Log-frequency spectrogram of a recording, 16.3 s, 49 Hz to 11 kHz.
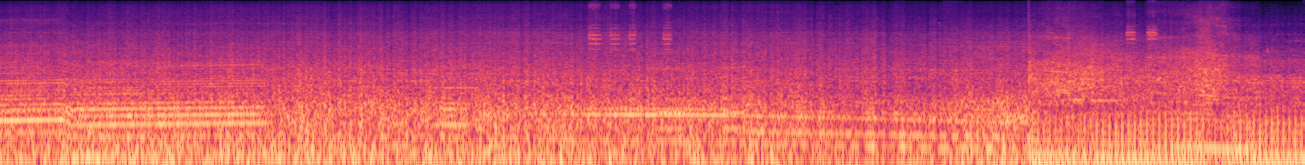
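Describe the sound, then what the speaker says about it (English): An Aprilia RS 457 motorcycle cruising on a highway, its engine droning steadily and loud throughout with heavy wind rush, shifting tone partway as the rider works the gears. "It's only when you take it on the highways like this you realize that the bike is less on power."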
